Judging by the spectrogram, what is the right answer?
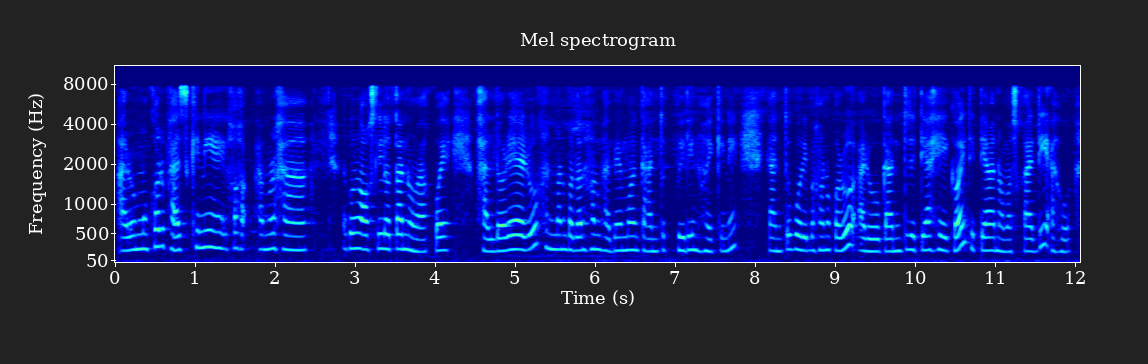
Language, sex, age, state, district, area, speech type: Assamese, female, 18-30, Assam, Nalbari, rural, spontaneous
